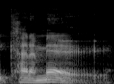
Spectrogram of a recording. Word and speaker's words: caramel: Yeah, I think what comes to attention is the L sound at the end, right? It's easier to say caramel with a rir again.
